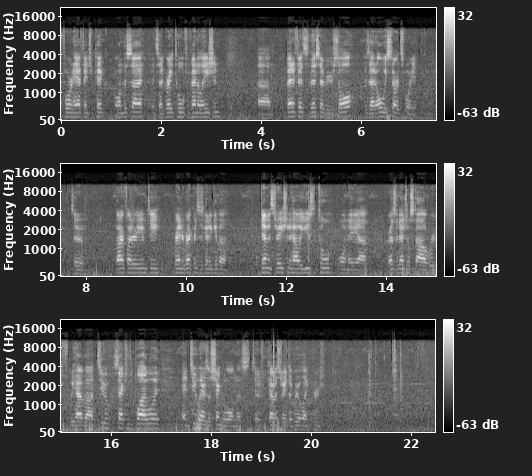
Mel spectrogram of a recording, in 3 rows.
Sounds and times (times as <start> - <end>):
Speech: 0.0 - 3.2, 3.9 - 8.0, 8.6 - 10.9, 11.5 - 20.3.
